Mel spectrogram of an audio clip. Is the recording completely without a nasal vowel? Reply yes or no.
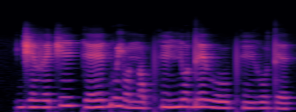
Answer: no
